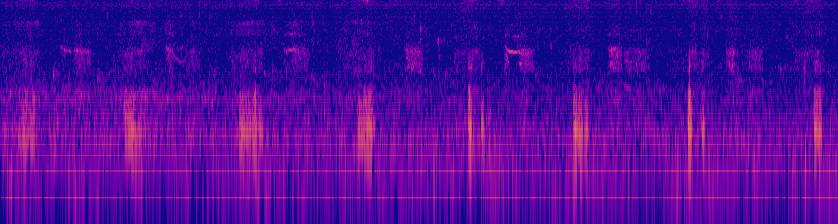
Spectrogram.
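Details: Sleeping Miniature Schnauzer puppy, two months old, gives faint nasal snores about once a second, each a brief rasping puff against a low steady background hum.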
